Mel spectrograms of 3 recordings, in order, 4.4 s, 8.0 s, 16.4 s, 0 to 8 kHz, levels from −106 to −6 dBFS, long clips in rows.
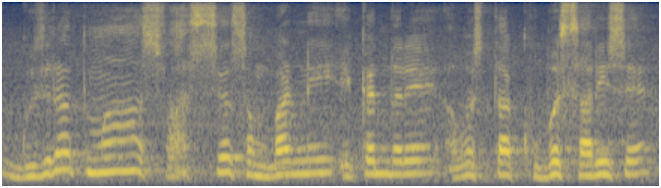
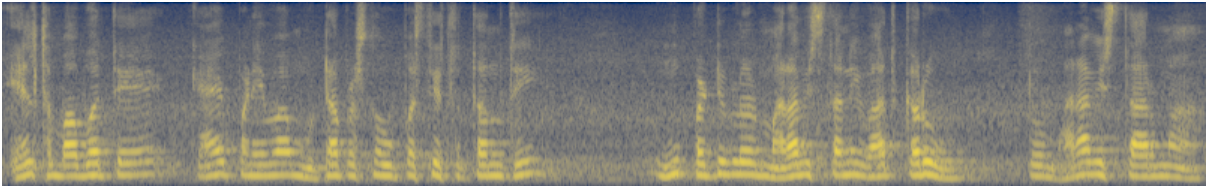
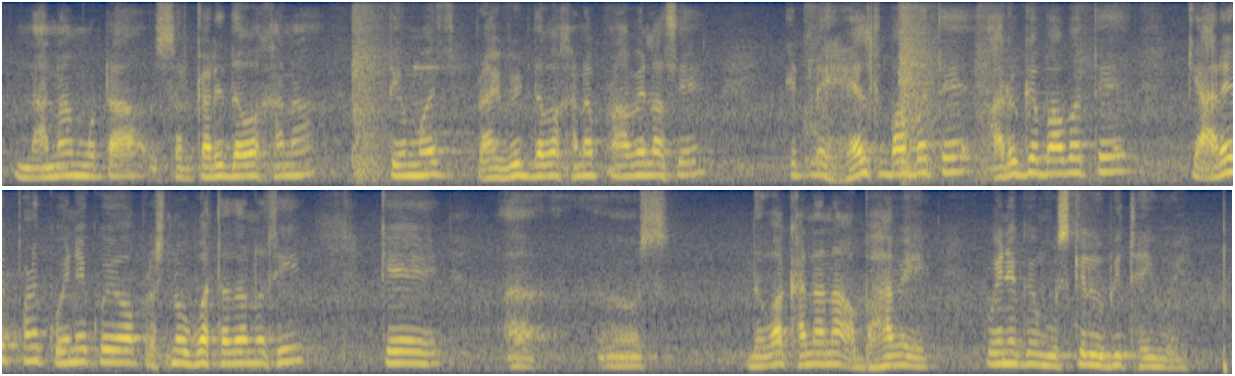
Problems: background sounds at intervals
